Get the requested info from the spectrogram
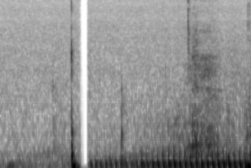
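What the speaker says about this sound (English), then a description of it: "So you'll hear a fair amount of meowing." A cat purrs close up in a steady, rhythmic low rumble that builds through the moment, with a brief sharp noise near the start; no voices are heard.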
